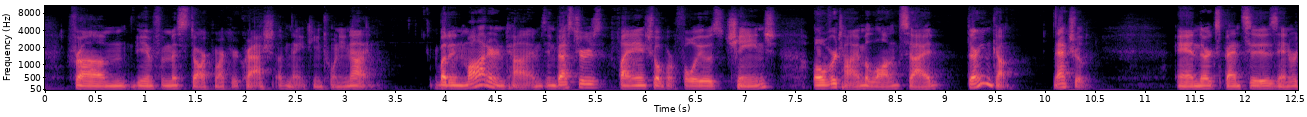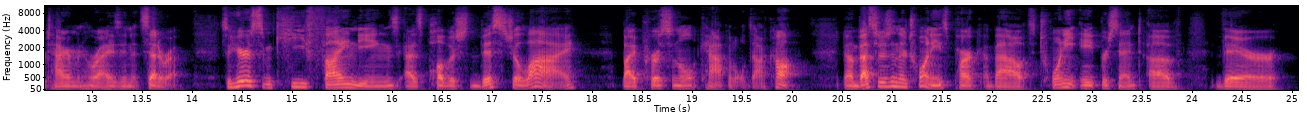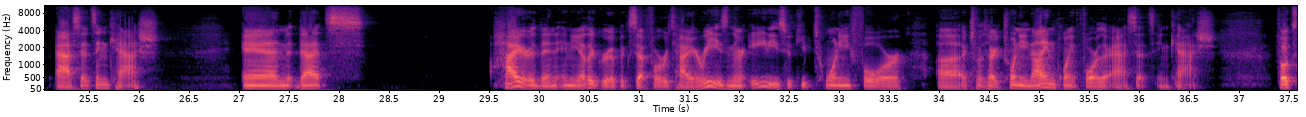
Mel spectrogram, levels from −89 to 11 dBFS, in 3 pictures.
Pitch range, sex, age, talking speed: 85-115 Hz, male, 30-49, 125 wpm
